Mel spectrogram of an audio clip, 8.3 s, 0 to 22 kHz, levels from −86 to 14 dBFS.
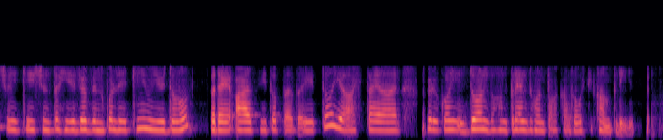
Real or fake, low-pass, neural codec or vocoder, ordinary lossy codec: fake; 3.6 kHz; codec, 24 kHz, 0.9 kbps, WavTokenizer, small release; none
